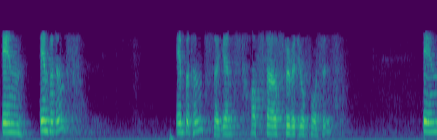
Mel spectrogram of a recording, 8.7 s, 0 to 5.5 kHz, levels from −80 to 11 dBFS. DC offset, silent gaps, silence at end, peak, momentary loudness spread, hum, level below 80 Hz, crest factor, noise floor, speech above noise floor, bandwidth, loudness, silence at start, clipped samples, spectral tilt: 0.3%; none; 0 s; -2 dBFS; 17 LU; none; -52 dBFS; 20 dB; -61 dBFS; 40 dB; 3 kHz; -22 LUFS; 0.05 s; under 0.1%; -12 dB/octave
